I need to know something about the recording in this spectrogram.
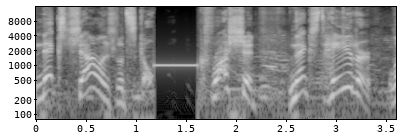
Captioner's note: beep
